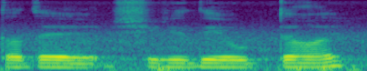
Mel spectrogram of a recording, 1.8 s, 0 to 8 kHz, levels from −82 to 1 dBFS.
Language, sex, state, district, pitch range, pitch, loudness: Bengali, male, Tripura, West Tripura, 115-120 Hz, 120 Hz, -14 LUFS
